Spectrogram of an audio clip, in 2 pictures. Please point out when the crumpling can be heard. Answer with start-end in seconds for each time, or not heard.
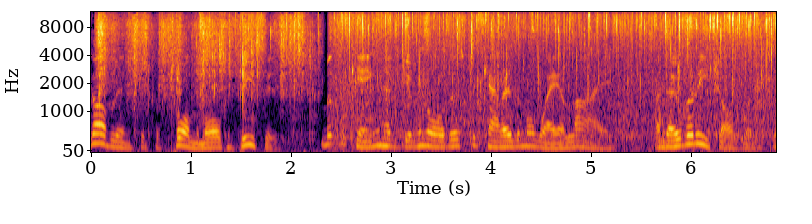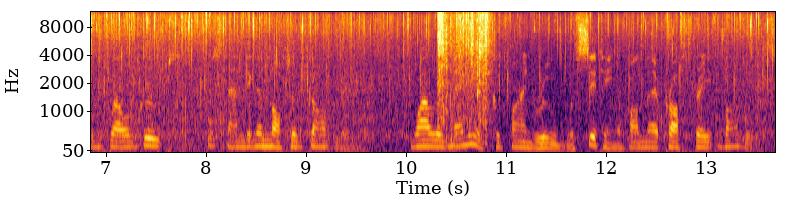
0.0-2.3, 6.0-6.5, 10.3-10.9.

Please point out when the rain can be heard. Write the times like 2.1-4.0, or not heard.
2.4-13.6.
